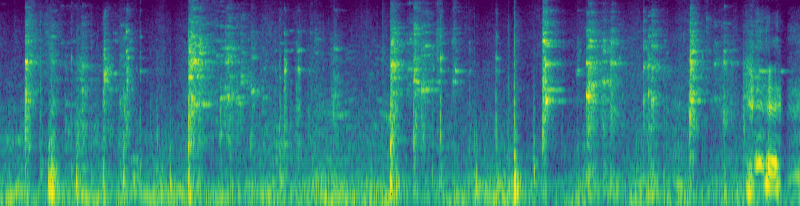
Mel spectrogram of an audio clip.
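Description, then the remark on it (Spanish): Glass bottles crash and clink one after another as they are dropped into a glass recycling bin, loud, with rattling shards and bursts of breaking glass, and voices talking briefly between the impacts. “vamos a reciclar vidrio”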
